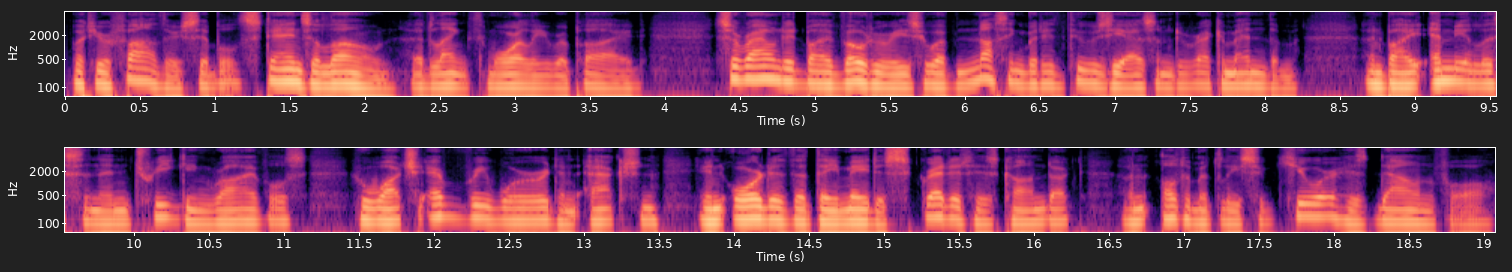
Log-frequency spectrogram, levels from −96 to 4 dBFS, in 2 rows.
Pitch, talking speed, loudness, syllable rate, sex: 115 Hz, 145 wpm, -19 LUFS, 4.7 syllables/s, male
